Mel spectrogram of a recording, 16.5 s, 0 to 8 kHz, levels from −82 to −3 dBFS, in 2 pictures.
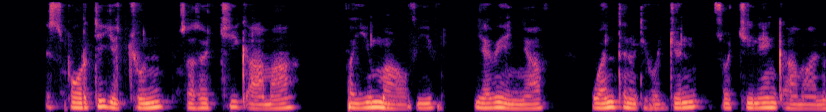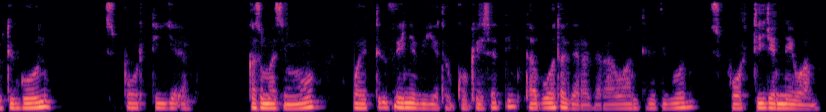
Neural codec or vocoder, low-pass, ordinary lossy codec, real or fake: none; 7.2 kHz; AAC, 48 kbps; real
